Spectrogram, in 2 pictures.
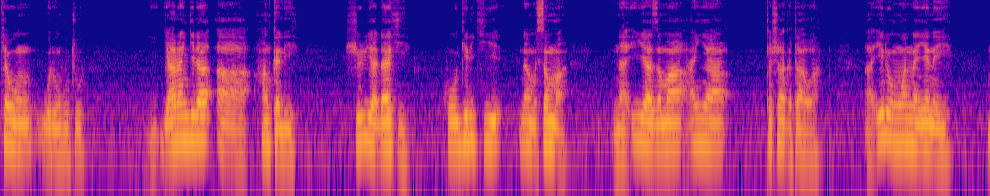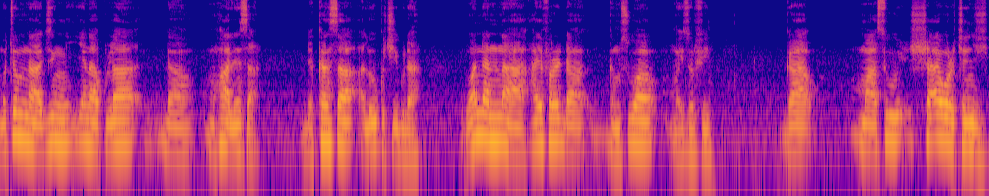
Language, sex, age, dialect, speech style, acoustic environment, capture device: Hausa, male, 25-34, Nigeria - Kano, relaxed; focused, nature, desktop / Windows / Chrome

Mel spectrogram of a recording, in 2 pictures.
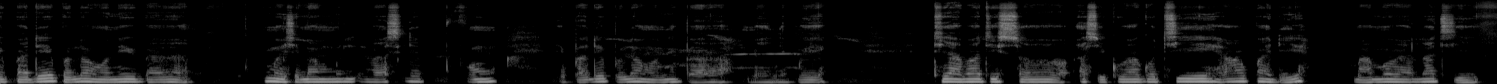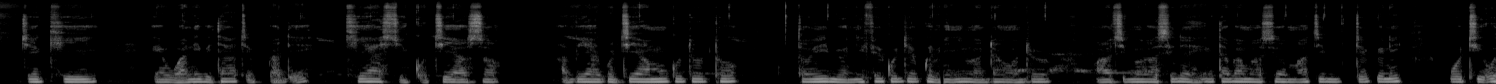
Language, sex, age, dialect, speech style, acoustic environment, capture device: Yoruba, male, 25-34, Nigeria - Ibadan, excited; focused; relaxed, silence; nature, mobile / Linux / Chrome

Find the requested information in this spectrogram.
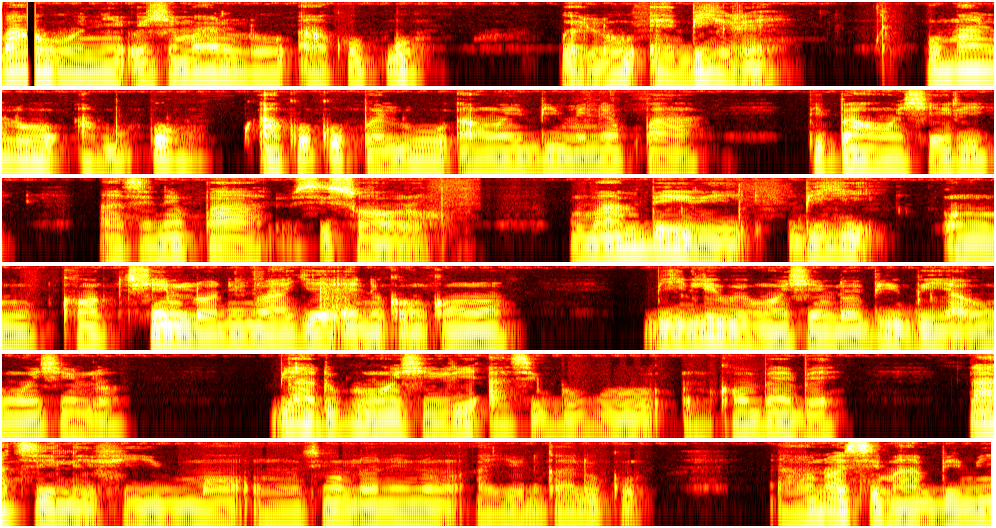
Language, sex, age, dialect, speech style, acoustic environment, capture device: Yoruba, male, 25-34, Nigeria - Lagos Yoruba, relaxed, nature, mobile / Linux / Chrome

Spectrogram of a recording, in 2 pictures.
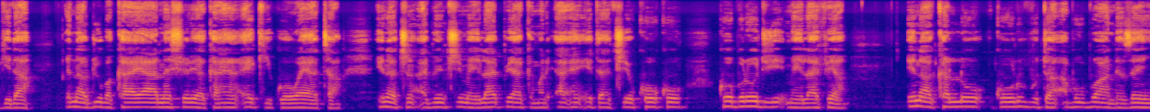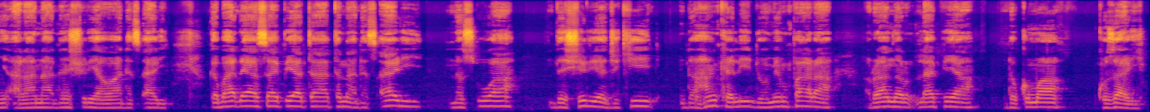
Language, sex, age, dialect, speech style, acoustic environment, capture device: Hausa, male, 45-54, Nigeria - Katsina, excited; focused, people talking; nature, mobile / Linux / Chrome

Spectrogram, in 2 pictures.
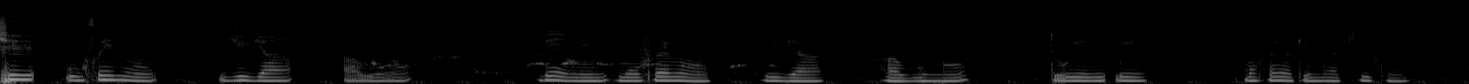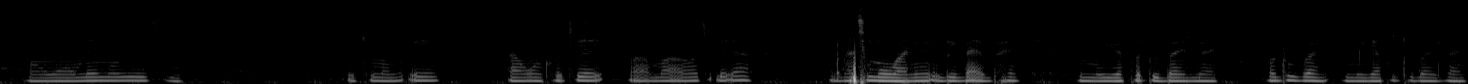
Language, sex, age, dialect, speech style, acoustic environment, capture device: Yoruba, female, 18-24, Nigeria - Ibadan, relaxed, appliances, mobile / macOS / Safari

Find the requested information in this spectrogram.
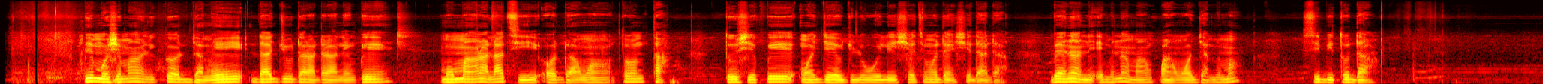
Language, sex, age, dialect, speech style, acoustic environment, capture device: Yoruba, male, 25-34, Nigeria - Ibadan, relaxed, people talking, mobile / Linux / Chrome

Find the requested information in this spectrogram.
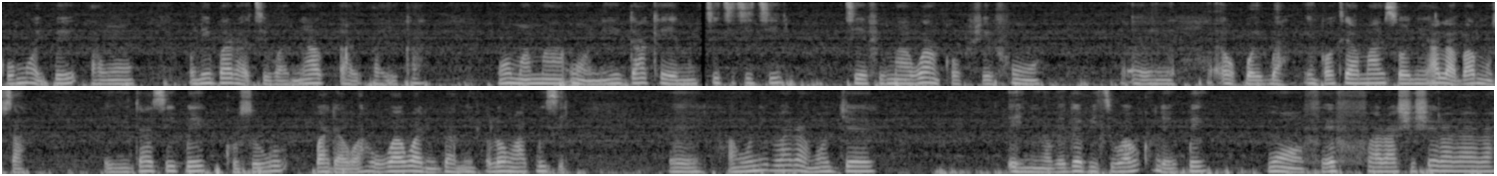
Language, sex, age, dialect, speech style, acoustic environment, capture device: Yoruba, female, 45-54, Nigeria - Lagos Yoruba, relaxed, silence, mobile / Linux / Chrome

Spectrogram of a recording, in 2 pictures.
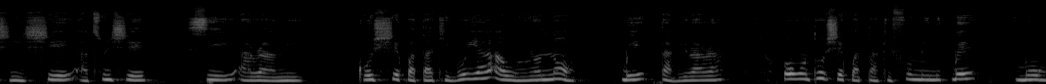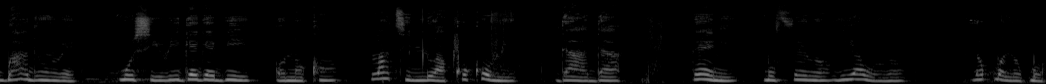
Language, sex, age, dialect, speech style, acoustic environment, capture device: Yoruba, female, 25-34, Nigeria - Lagos Yoruba, excited, silence, mobile / Linux / Chrome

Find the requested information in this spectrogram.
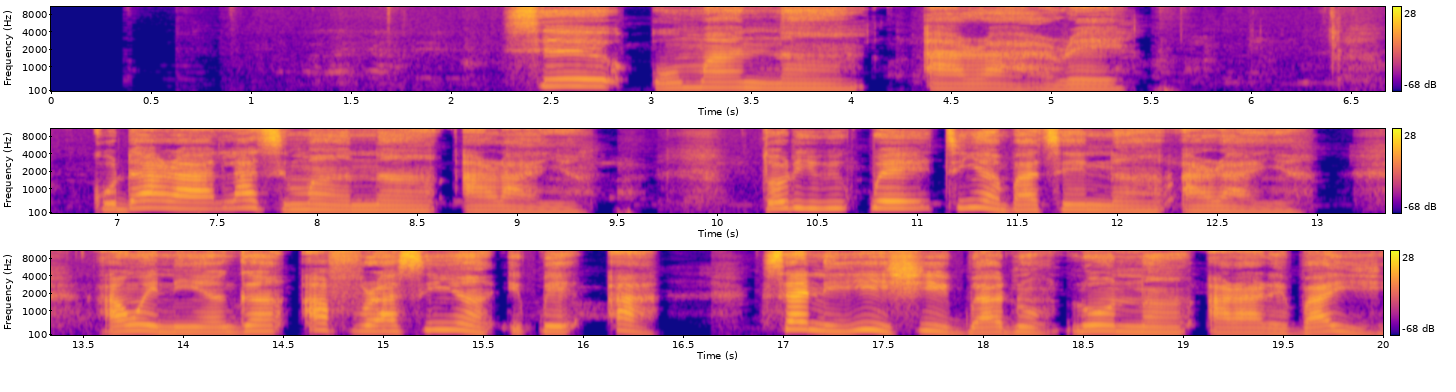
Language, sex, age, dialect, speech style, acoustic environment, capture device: Yoruba, female, 25-34, Nigeria - Ibadan, focused, nature, mobile / Linux / Chrome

